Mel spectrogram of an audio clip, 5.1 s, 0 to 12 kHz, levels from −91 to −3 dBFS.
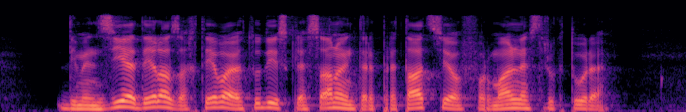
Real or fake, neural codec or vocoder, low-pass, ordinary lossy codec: real; none; 7.2 kHz; Opus, 64 kbps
